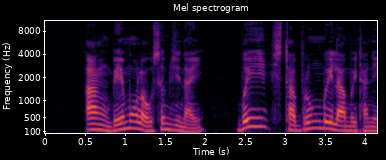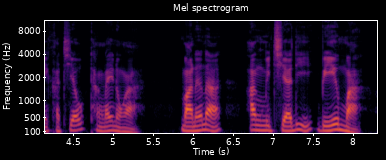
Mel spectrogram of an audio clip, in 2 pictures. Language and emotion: Bodo, disgusted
